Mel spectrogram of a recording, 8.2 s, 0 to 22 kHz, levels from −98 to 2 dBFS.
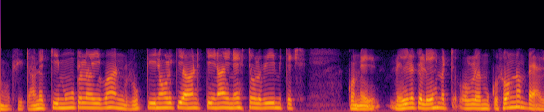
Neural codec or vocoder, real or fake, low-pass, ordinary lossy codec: none; real; 3.6 kHz; none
